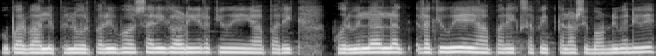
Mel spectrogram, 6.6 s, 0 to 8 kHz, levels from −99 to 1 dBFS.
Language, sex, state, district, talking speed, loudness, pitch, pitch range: Hindi, female, Bihar, Vaishali, 285 wpm, -12 LUFS, 210 Hz, 200-220 Hz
